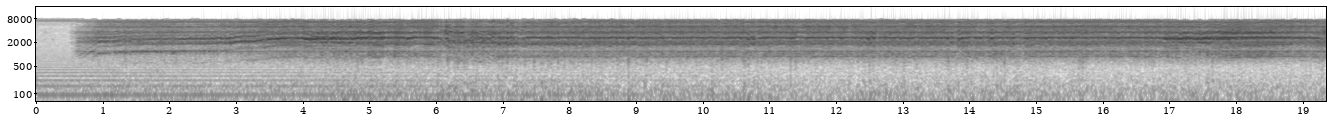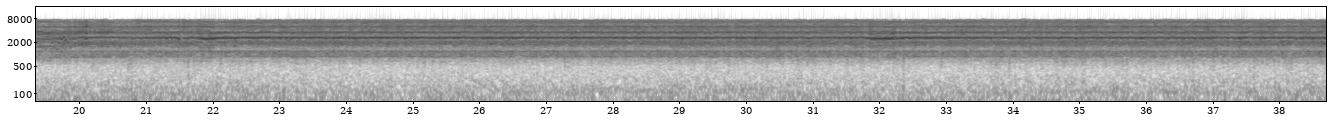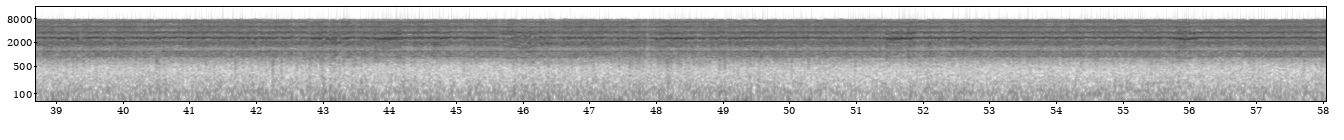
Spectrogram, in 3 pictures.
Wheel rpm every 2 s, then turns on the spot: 80, 180, 220, 220, 230, 230, 230, 230, 220, 220, 230, 230, 230, 230, 230, 240, 230, 230, 230, 230, 230, 230, 230, 230, 230, 230, 230, 240, 230.
none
